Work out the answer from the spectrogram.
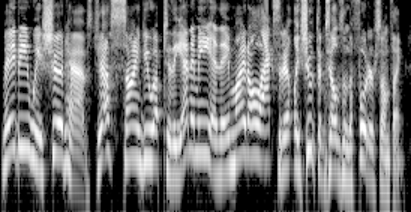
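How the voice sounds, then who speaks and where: A woman playing a gruff, sarcastic female military captain in an audio drama, barking and mocking theatrically. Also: on the high side, very animated, quick pace, sharp tone, no echo, clean studio sound.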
